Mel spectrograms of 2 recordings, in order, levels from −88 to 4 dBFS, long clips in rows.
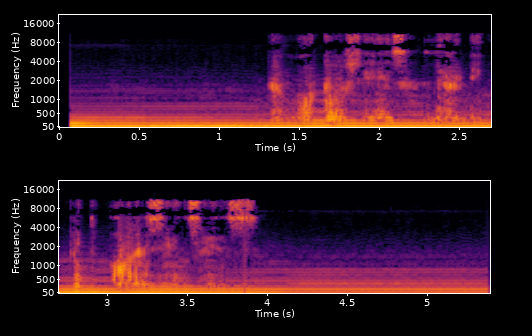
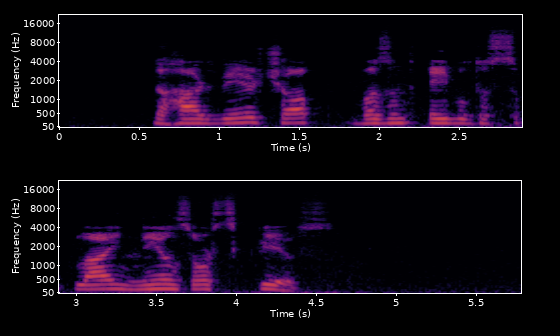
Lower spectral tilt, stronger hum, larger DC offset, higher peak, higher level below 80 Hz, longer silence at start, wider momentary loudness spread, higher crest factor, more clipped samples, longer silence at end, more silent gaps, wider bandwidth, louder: about the same, -4.5 dB/octave vs -5 dB/octave; first, 50 Hz at -20 dBFS vs none; neither; first, 0 dBFS vs -28 dBFS; first, -20 dBFS vs -76 dBFS; second, 0.05 s vs 0.6 s; about the same, 12 LU vs 10 LU; about the same, 18 dB vs 18 dB; neither; second, 0 s vs 1.15 s; neither; second, 11.5 kHz vs 16 kHz; first, -21 LUFS vs -44 LUFS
